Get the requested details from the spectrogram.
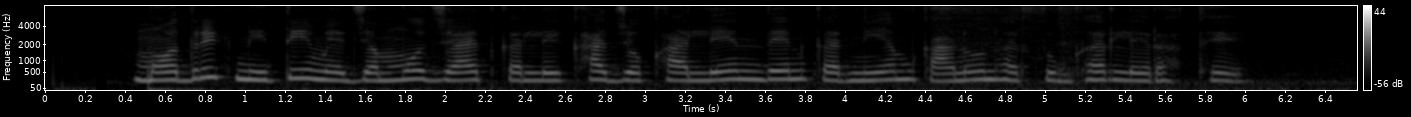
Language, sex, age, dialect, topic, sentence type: Chhattisgarhi, female, 25-30, Northern/Bhandar, banking, statement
